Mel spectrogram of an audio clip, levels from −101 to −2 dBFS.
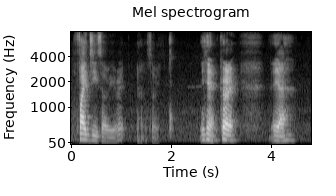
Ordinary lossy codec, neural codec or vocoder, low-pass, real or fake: none; none; none; real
